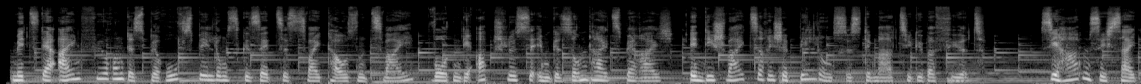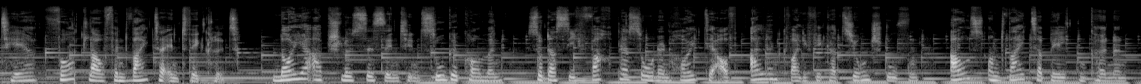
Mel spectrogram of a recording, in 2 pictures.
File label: german e-learning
